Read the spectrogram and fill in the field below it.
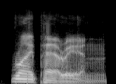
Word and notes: riparian: British English

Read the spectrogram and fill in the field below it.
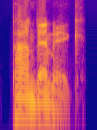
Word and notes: pandemic: British English

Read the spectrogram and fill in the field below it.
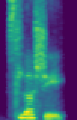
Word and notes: slushy: Indian

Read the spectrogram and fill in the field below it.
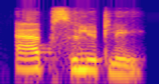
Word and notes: absolutely: Indian

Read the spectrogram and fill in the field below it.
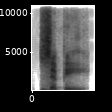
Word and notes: zippy: American English

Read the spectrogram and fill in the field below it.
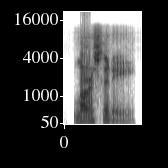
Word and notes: larceny: American English

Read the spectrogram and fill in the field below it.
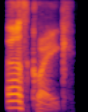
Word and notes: earthquake: British English

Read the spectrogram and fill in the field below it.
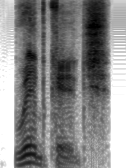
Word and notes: ribcage: British English

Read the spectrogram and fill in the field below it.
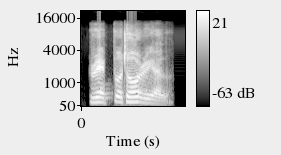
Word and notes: Reportorial: Indian

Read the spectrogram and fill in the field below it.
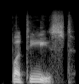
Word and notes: batiste: American English

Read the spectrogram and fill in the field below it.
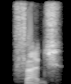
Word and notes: fadge: British English

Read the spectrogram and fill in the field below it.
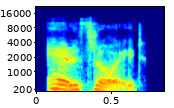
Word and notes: erythroid: Indian

